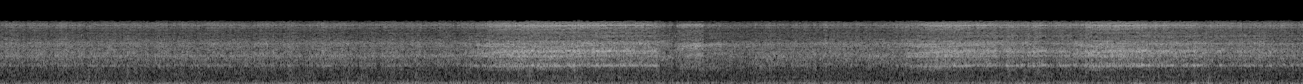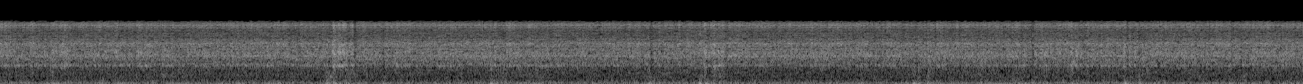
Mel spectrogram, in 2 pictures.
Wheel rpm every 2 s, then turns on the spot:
240, 230, 220, 230, 230, 230, 230, 230, 230, 230, 230, 230, 230.
none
